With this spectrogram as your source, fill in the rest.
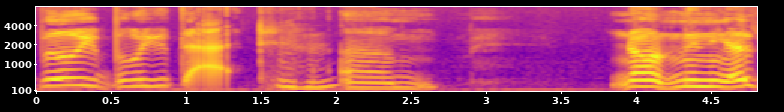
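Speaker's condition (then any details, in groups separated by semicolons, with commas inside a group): Cerebral palsy; affects speech, wheelchair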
